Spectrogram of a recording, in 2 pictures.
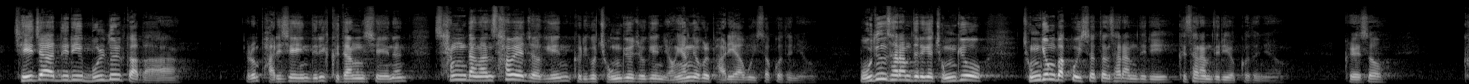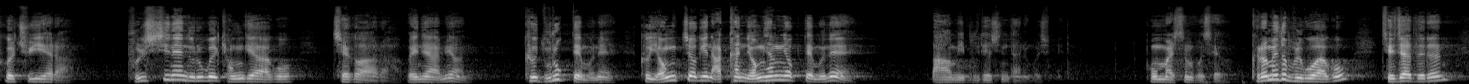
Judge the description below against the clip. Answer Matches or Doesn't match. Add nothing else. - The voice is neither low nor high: Matches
